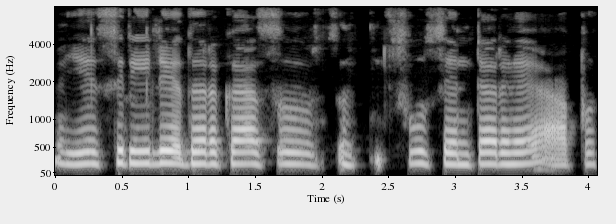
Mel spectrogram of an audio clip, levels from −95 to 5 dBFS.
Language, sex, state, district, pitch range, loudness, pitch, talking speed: Hindi, female, Bihar, Sitamarhi, 200-210 Hz, -15 LUFS, 205 Hz, 145 wpm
